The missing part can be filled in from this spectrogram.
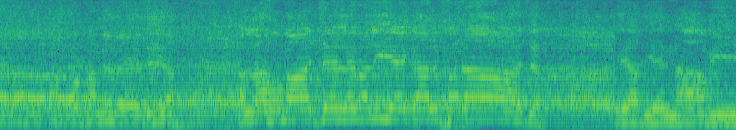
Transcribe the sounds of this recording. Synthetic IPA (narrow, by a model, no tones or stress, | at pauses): bəneʋeːd̪eːaː | əlːaːɦʊmaːd͡ʒeːleːʋaːliːeːkaːlpʰəɾaːd͡ʒ | eːaːd̪ieːnãːʋi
